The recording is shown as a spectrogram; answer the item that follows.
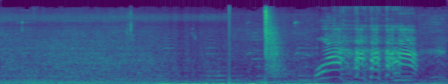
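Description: A homemade rubber-band slingshot is fired once: a faint click, then a single short, sharp swish about two and a half seconds in as the twig shot flies at the corrugated-metal target. Background music runs underneath.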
